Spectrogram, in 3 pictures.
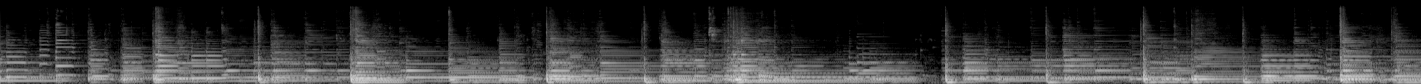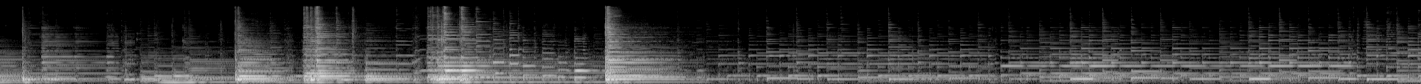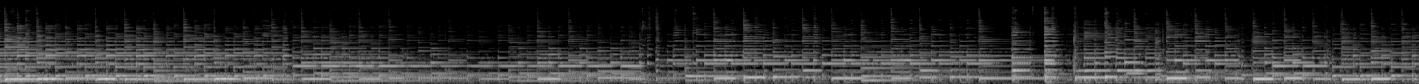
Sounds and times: Acoustic guitar: 0.0s - 42.6s
Mandolin: 0.0s - 42.6s.

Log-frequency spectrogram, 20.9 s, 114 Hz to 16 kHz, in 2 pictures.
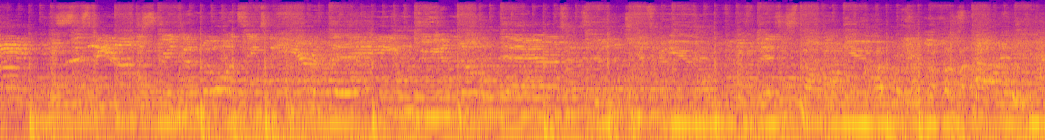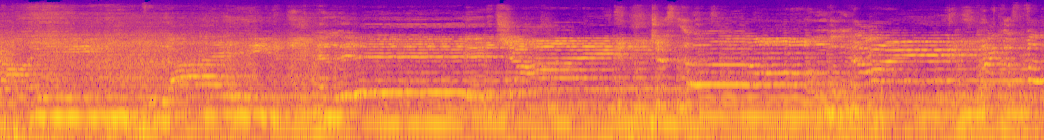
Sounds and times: Dubstep: 0.0s - 20.8s.

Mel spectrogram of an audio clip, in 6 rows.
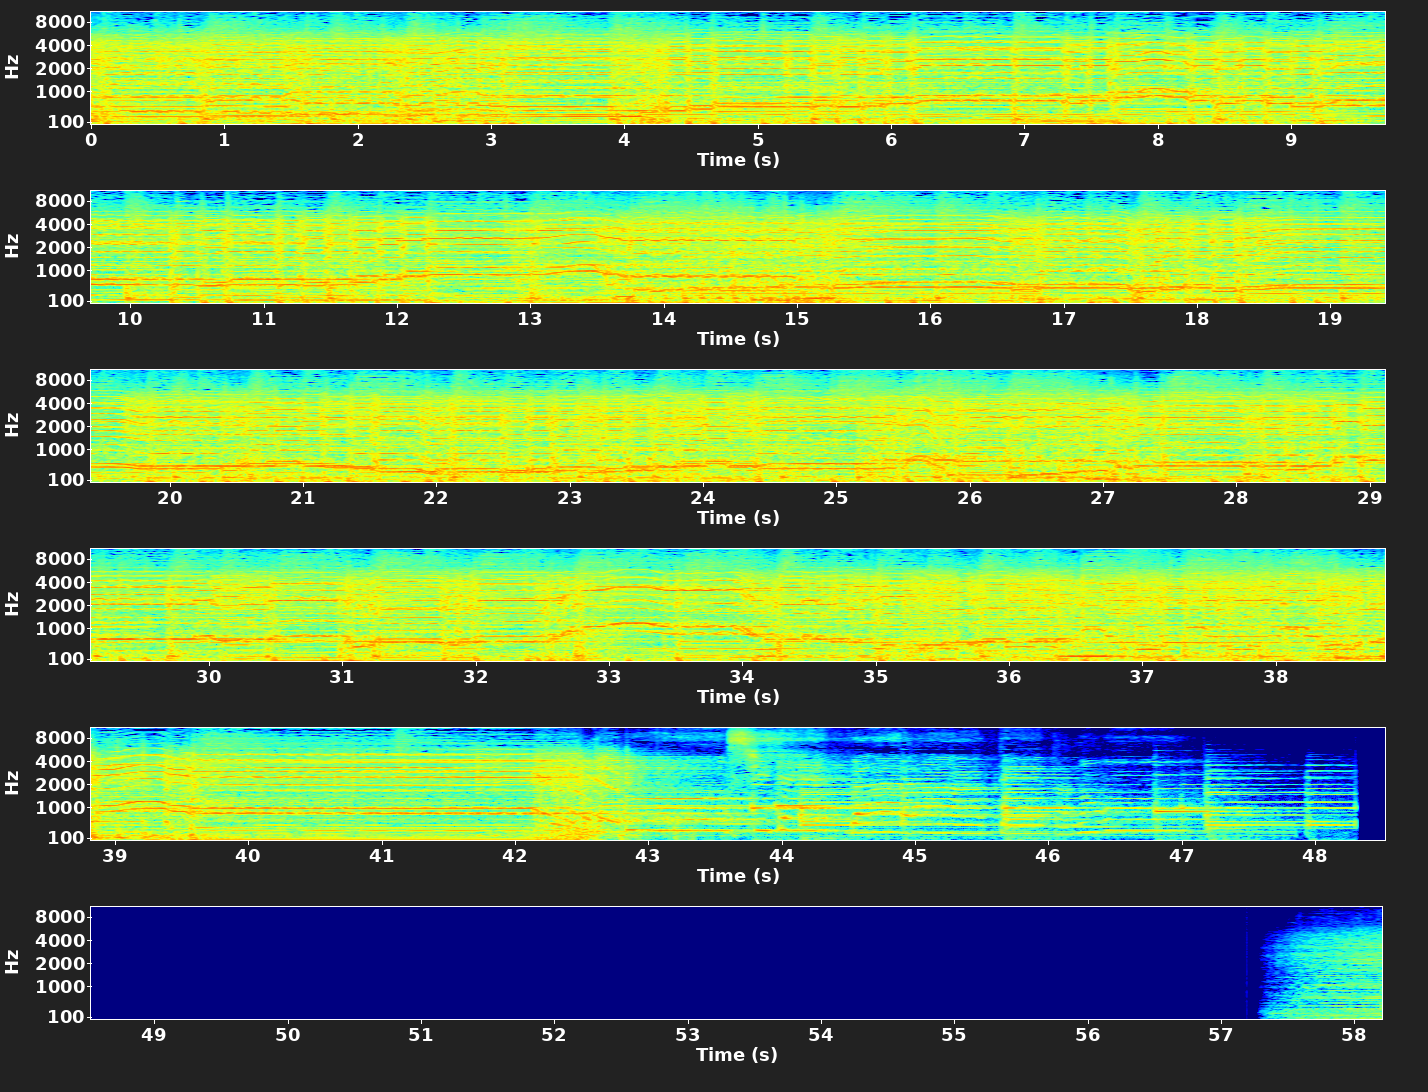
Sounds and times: Music: 0.0s - 48.4s, 57.3s - 58.2s.

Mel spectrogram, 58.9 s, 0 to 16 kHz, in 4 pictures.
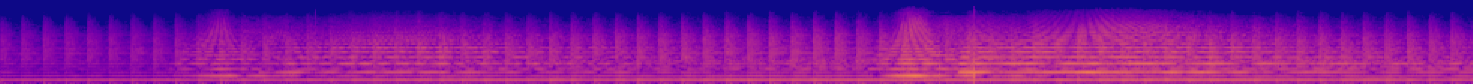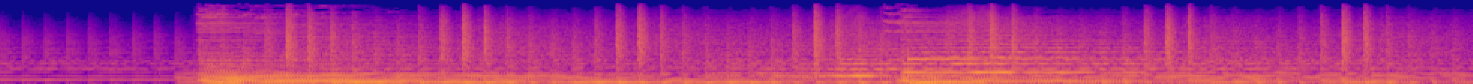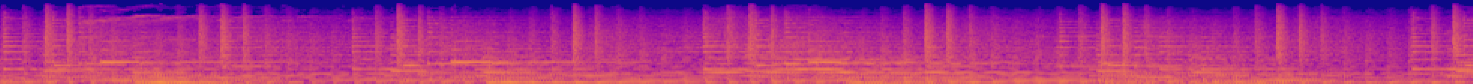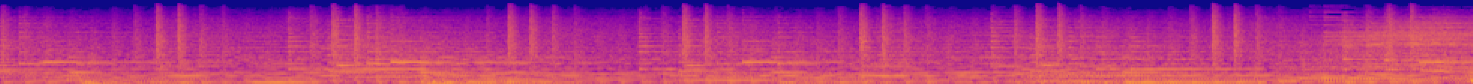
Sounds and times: Music: 0.0s - 58.9s.

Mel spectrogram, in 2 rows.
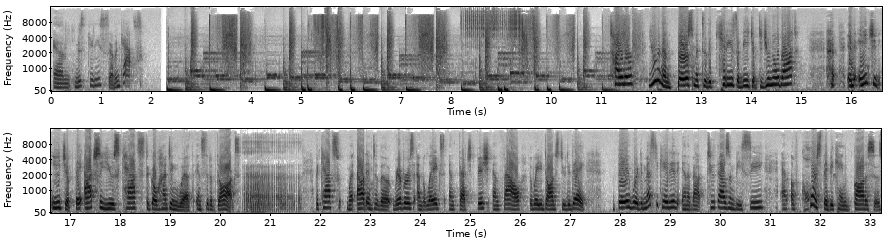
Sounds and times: Speech: 0.0s - 1.9s, 11.2s - 15.0s, 15.9s - 20.4s, 21.9s - 27.3s, 27.9s - 33.2s
Music: 2.3s - 12.4s.

